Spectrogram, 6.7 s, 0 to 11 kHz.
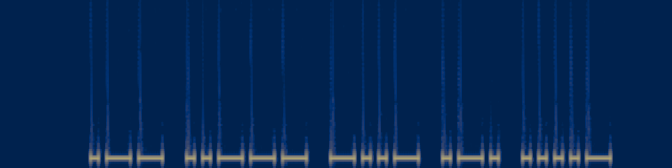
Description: Morse code, heard as a keyed tone, about 15 wpm, 700 Hz. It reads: W2XR4
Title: Code Groups - 5 Letter:Numbers - 15wpm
